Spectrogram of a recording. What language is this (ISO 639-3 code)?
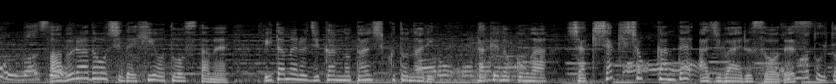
jpn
